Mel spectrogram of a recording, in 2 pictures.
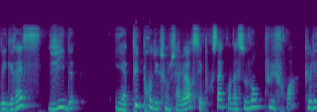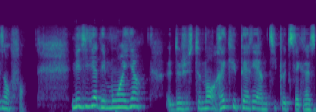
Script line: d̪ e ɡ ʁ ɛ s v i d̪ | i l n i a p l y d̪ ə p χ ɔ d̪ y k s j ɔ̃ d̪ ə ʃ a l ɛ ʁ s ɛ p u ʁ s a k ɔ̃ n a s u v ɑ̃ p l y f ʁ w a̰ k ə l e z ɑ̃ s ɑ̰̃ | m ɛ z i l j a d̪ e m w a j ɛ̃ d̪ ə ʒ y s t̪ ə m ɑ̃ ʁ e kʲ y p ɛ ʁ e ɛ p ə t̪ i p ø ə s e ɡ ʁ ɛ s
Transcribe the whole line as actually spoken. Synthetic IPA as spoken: d̪ e ɡ ʁ ɛ s v i d̪ | i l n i a p l y d̪ ə p χ ɔ d̪ y k s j ɔ̃ d̪ ə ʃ a l œ ʁ s ɛ p u ʁ s a k ɔ̃ n a s u v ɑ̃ p l y f χ w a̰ k ə l e z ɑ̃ f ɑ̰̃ | m ɛ z i l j a d̪ e m w a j ɛ̃ d̪ ə ʒ y s t̪ ə m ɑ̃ ʁ e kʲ y p e ʁ e ɛ̃ p ə t̪ i p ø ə s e ɡ ʁ ɛ s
